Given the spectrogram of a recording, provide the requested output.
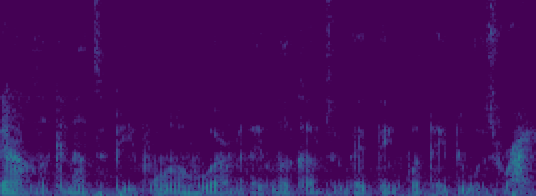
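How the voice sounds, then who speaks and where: Whispering, a man speaks at a very fast pace. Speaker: spiritual vlogger. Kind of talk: casual monologue. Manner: animated.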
